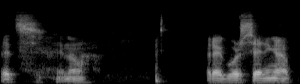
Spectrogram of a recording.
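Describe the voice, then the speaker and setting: Man, forties, from Bulgaria, English, deep voice, halting with lots of fillers, video call. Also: steady tone, fairly bright tone. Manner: hesitant, many fillers and pauses. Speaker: guest leatherworker and shoemaker. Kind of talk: casual interview over video call.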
